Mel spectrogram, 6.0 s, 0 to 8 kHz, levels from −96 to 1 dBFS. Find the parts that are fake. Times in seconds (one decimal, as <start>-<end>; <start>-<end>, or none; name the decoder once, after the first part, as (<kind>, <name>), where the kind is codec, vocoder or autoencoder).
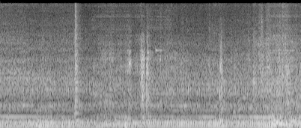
1.9-2.9 (codec, SNAC); 5.4-6.0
